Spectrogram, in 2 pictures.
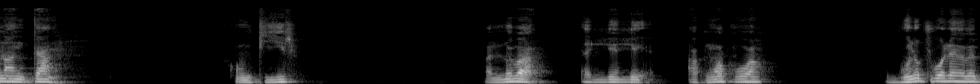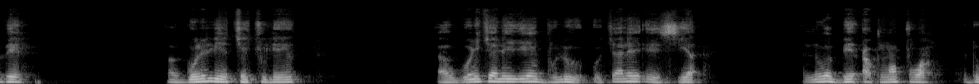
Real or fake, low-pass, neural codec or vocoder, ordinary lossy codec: fake; 14.4 kHz; codec, 32 kHz, 1.9 kbps, SNAC; MP3, 64 kbps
